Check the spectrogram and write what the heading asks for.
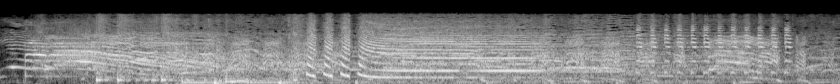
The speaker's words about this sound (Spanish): la emoción de lo que escuchas es la reacción lógica y natural de un público que ve a un gran artista interpretando una gran canción.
